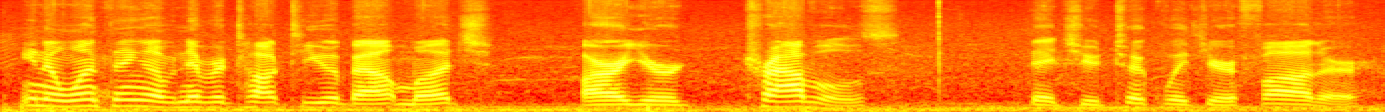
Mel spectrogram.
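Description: Very wide pitch swings come with long, frequent pauses. The sound is dry with no echo, and background noise is noticeable. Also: man. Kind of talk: casual conversation. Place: open country. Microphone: phone near.

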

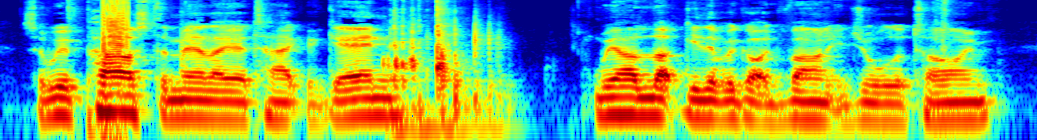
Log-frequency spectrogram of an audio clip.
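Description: Someone with an English accent talks at a fairly quick pace over noticeable background noise. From England. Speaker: tabletop game tutorial maker. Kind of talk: tutorial.

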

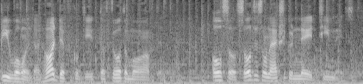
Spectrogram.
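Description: A man with a fairly low pitch, talking at a very fast pace with very wide pitch swings over music in the background. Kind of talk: game tutorial narration.

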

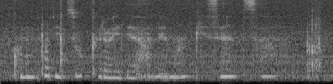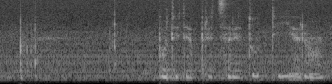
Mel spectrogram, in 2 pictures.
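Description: A soft-spoken woman whispers at a moderate pace over loud background noise. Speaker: ASMR creator. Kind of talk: ASMR tea review talking to camera. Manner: whispered, soft-spoken. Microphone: webcam.

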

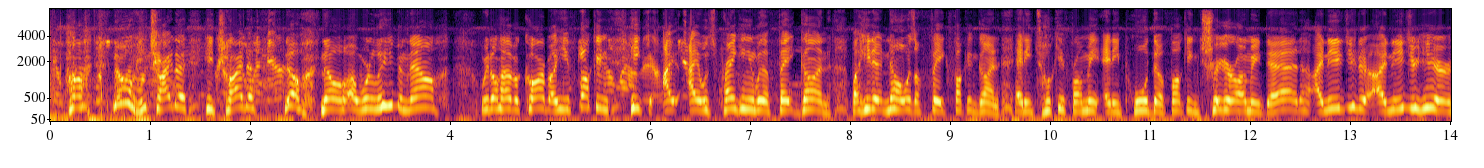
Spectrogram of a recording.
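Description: Against noticeable background noise, a man with an extremely high pitch talks at a fairly quick pace, his pitch variation ordinary and his loudness very even. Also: dry sound with no echo. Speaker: vlogger. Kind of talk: panicked phone call and ranting. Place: open country. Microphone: phone near.

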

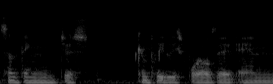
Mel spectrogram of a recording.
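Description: A man talks at a fairly quick pace. His voice is somewhat breathy, with light background noise. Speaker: vlogger. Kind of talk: casual vlog chat. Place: home room. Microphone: phone near.

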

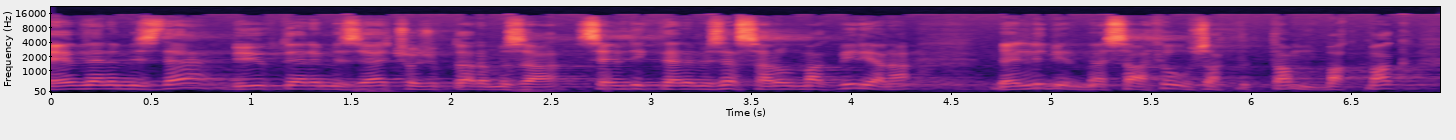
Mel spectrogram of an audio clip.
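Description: Ordinary pitch variation from a man at a moderate pace. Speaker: speaker. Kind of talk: formal speech. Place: hall. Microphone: podium.

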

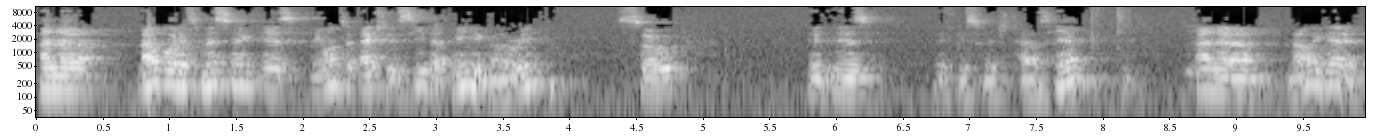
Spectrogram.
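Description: A man talks at a moderate pace with long, frequent pauses. Audible room echo fills the recording. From Germany. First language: German. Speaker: researcher and PhD student; presenter. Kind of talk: tech talk presentation. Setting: meetup with live audience. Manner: hesitant, many fillers. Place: meeting room.

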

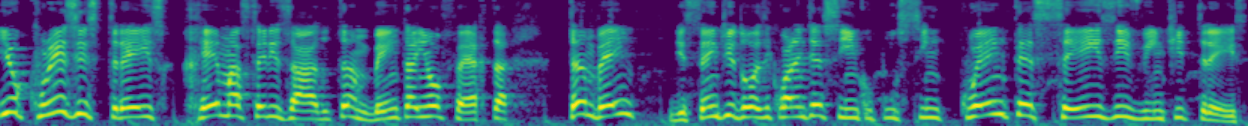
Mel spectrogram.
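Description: A man's extremely high voice at a very slow pace. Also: ordinary pitch variation. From Brazil. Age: 40s. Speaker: gaming YouTuber. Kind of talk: video commentary on game deals. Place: home room.

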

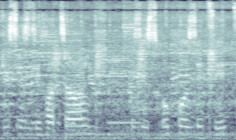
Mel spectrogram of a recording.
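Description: The sound is dry with no echo, and music plays clearly in the background. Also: man. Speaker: vlogger. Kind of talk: casual vlog commentary. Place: car. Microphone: phone near.

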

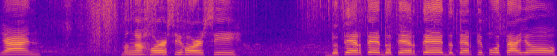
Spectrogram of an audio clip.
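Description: A woman speaks at a high pitch with a monotone, flat intonation. Her pace is very slow, broken by long, frequent pauses. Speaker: vlogger commenting on a rally. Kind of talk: angry rant at critics, sarcastic and combative, while commenting on a rally. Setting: outdoors at a rally, filming on the spot. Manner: loud, fiery and confrontational, snapping at 'bashers' with threats and jabs.

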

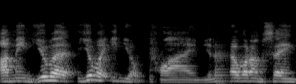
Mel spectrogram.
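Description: Here a man speaks with a South African accent. His voice is somewhat breathy, and his intonation is lively. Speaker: pastor. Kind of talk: sermon. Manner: animated. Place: home room. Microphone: video call.

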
